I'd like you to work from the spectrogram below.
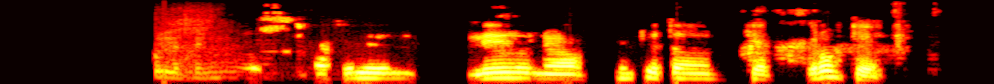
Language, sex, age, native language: Icelandic, male, 50-59, Icelandic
